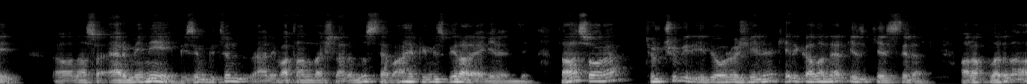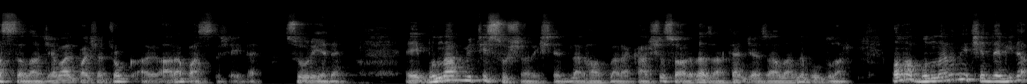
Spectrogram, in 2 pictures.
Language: Turkish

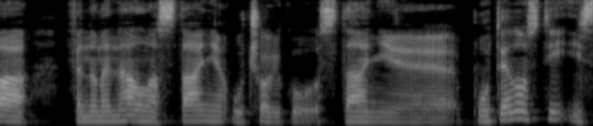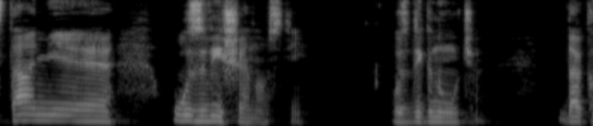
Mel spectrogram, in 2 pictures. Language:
Croatian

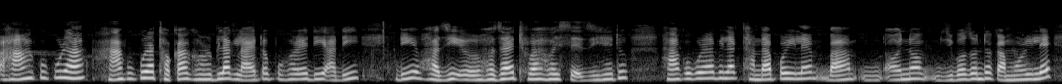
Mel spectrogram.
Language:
Assamese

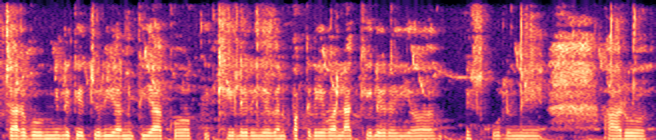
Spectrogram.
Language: Maithili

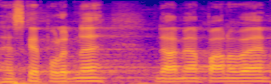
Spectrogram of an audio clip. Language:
Czech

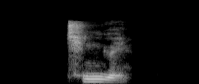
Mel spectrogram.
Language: Chinese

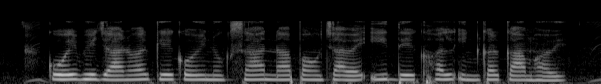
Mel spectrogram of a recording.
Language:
Bhojpuri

